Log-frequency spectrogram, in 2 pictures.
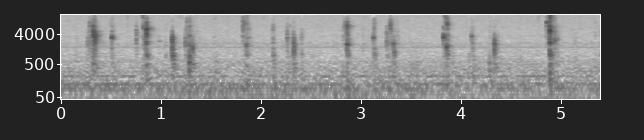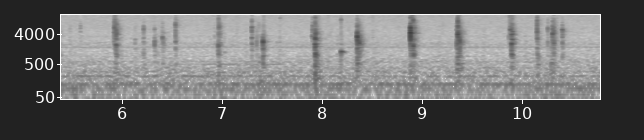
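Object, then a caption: Plastic water bottle partly filled with water. Fingernails tap a clear, ribbed PET water bottle that is capped, about half full of water, and held horizontally. The taps come as an irregular series of short, sharp, bright clicks that die away at once, with a few louder clusters. A steady low hum runs underneath throughout.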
